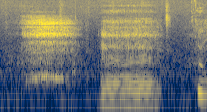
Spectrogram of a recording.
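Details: Young child snoring at night: two snoring breaths, the second with a loud rattling buzz.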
